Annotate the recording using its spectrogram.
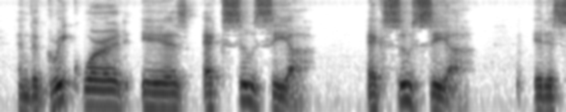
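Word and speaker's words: ἐξουσία: And the Greek word is exousia. Exousia. It is spelled in our alphabet, it is spelled EXOUSIA.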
